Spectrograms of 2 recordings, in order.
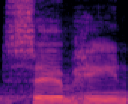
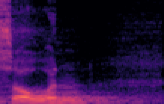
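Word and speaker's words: Samhain: fall is seen pronounced seen it looks like Sam Hayne in English but it's pronounced soen uh in gaic and that is Halloween or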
